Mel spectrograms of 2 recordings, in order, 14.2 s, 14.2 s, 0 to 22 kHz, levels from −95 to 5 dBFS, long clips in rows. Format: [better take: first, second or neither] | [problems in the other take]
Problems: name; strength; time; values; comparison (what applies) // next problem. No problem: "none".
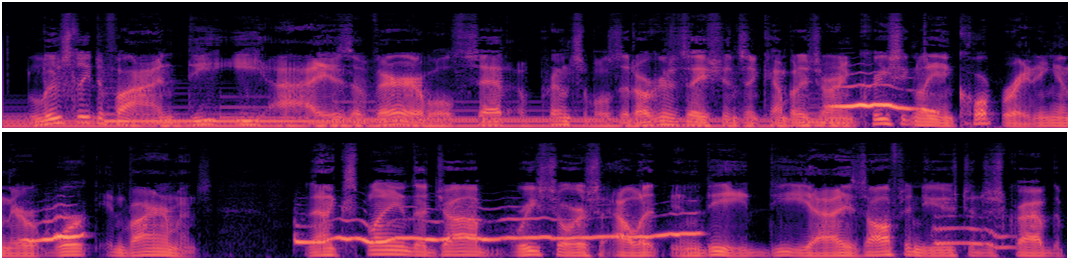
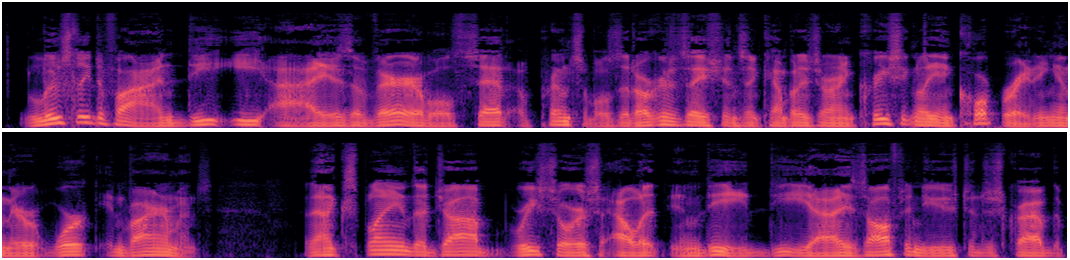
second | background music; very loud; throughout; 1 dB above the speech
